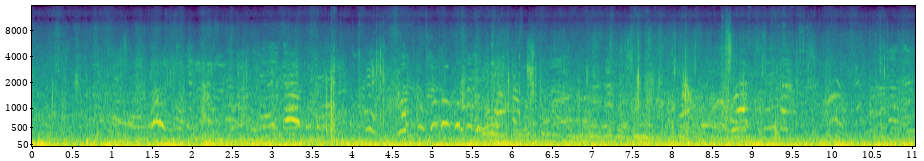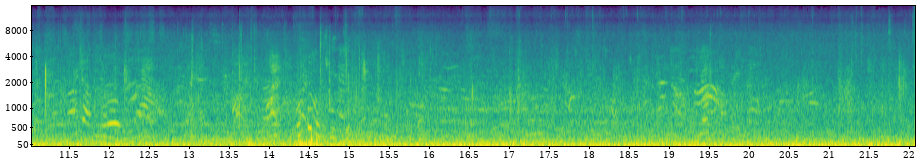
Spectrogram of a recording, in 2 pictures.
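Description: A group of people chat calmly nearby outdoors.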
